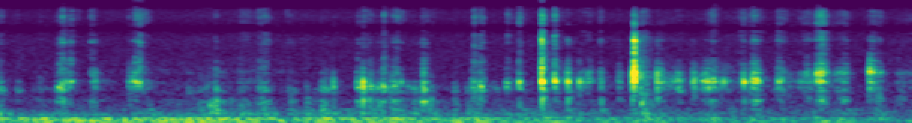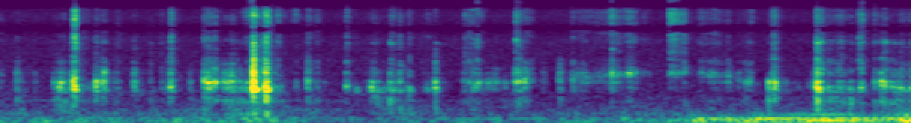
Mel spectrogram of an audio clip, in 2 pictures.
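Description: A small hollow two-piece plastic gacha capsule with black and orange halves is held in both hands while fingertips and thumbs twist and rub the halves apart. The result is quiet, dry scratching and scraping with scattered sharp plastic clicks over a low background hum.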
